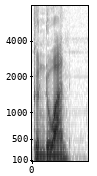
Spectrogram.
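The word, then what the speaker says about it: Gündoğan: And you know, when you've got a deep lying playmaker like I can never pronounce it correctly, but I think it's like Gundogan. – Yep.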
